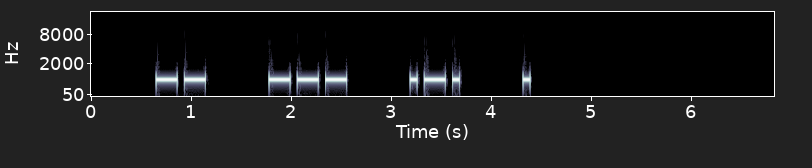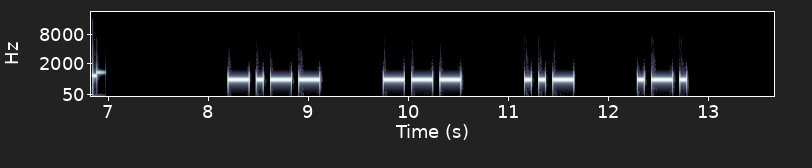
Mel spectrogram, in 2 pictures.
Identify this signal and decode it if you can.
Morse code, heard as a keyed tone, about 17 wpm, spaced as for 10 wpm, 700 Hz. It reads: MORE YOUR
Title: 3x Character Spacing - Top 100 Words - 17wpm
